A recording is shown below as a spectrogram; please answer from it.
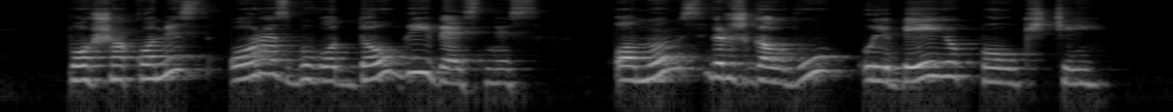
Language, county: Lithuanian, Kaunas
